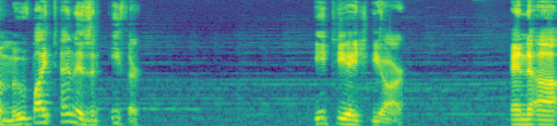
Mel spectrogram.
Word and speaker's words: ether: ether e-t-h-e-r and uh i've always pronounced that growing up as a kid ether you found an ether which is very wrong and i didn't know until about three years ago that was actually pronounced ether but i've always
